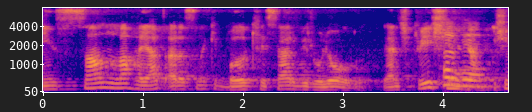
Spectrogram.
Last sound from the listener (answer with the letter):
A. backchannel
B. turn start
A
